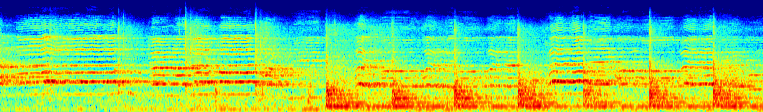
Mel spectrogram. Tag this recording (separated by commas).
Music, Singing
